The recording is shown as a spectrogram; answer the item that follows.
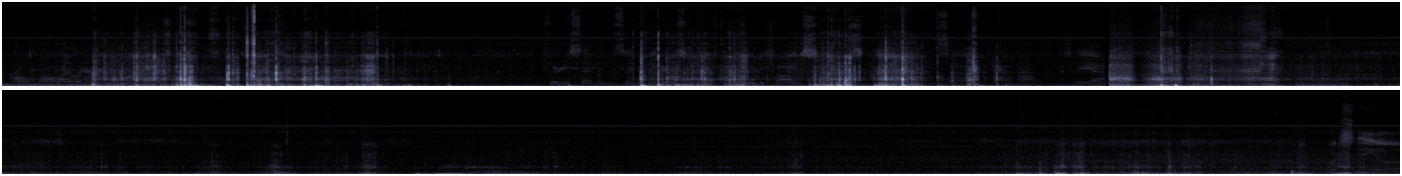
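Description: Bursts of knocking and rustling from handling gear and a caught fish in a small boat: three loud spells in the first half, then quieter with scattered light clicks and bumps.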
